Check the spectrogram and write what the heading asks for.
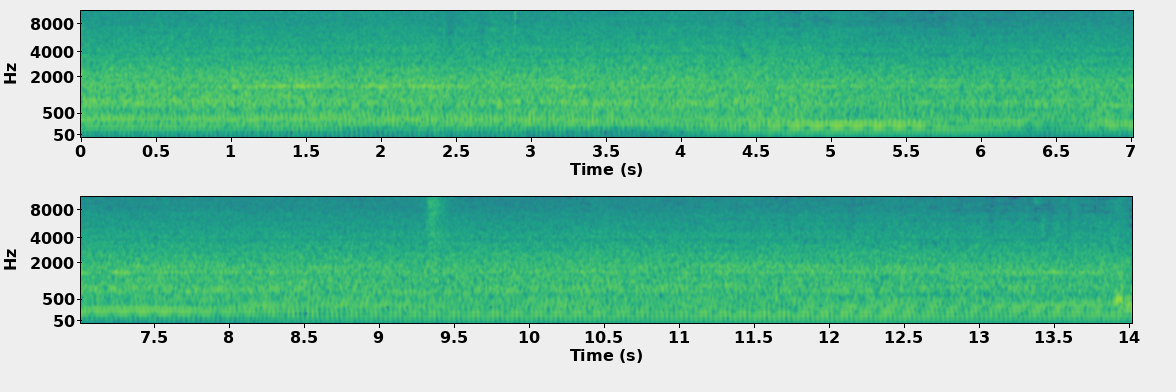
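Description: Engine-driven generator running steadily: a continuous mechanical hum with several held low tones.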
